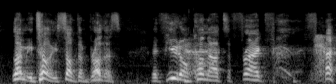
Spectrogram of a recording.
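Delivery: hammy wrestling-promo voice. Giving the others a cheesy Hulk Hogan impression. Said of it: "my cheesy Hulk Hogan impression".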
